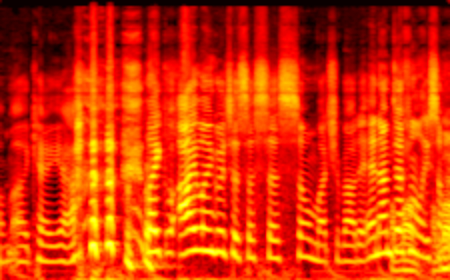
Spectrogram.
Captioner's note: laughs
